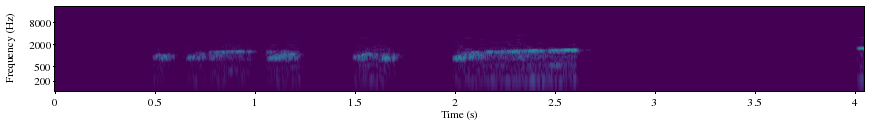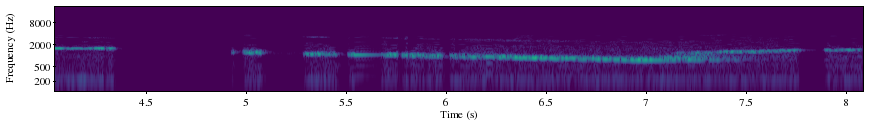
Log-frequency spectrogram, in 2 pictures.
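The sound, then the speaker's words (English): Police sirens sound outside: first a run of short choppy tone bursts, then a long wailing tone that sweeps down and climbs back up. The sirens are fairly faint and play without any talk. “I can hear some police sirens.”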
